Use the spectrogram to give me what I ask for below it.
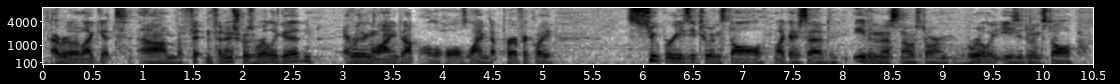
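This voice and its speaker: A man talks at a fairly quick pace with ordinary pitch variation, a medium pitch and very even loudness, in a plain, everyday voice. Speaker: off-road vehicle YouTuber. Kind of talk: product review and install tutorial. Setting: outdoors in a snowstorm. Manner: casual, lots of fillers.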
